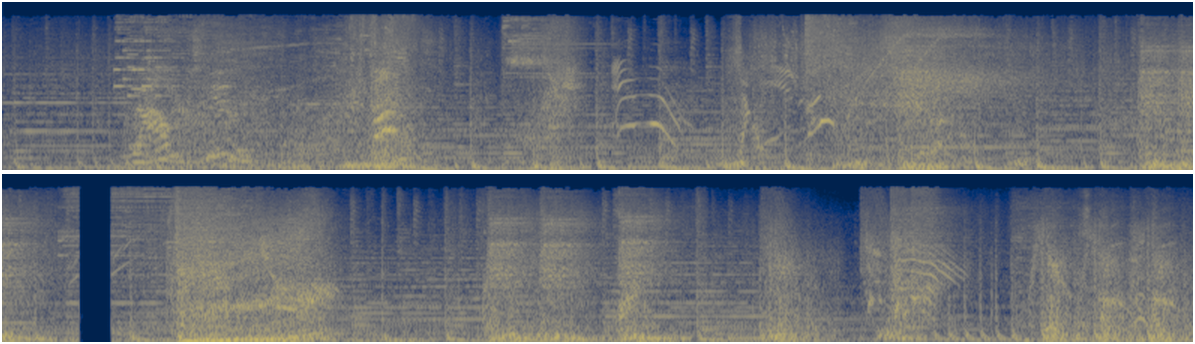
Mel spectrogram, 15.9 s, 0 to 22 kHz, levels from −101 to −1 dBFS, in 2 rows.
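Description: The audio stops dead at 8.45 s and stays silent for about 0.22 s before resuming at 8.67 s. This is a playback stall, most likely the player running short of data or its output thread being blocked until it caught up. It differs from a dropout or packet loss, which are usually much shorter or leave concealment noise. Here the gap is clean silence of a noticeable length, as if the sound were paused and then released. From 12.64 s to the end, the sound turns dull and muffled, which points to de-emphasis applied wrongly. A treble cut intended to reverse pre-emphasis has been applied to material that did not need it, leaving 10 kHz about 8 dB down relative to 1 kHz. What separates this from an ordinary low-pass filter is the shape of the loss. The highs sag along a smooth, gradual slope rather than stopping at a sharp cut-off frequency, so the top end is subdued but not removed.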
